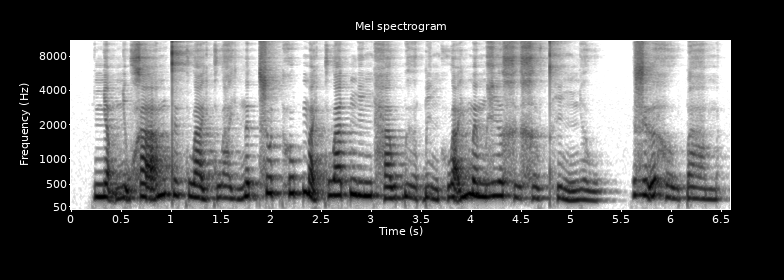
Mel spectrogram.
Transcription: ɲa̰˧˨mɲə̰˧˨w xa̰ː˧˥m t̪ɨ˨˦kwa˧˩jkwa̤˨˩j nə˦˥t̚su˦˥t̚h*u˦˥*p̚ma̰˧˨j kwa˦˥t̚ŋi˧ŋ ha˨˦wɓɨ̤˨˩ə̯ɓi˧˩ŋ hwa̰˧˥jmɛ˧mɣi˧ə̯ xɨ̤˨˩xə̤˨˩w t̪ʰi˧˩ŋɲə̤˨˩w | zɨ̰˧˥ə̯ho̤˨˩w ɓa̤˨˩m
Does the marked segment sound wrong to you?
no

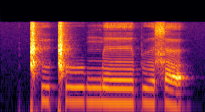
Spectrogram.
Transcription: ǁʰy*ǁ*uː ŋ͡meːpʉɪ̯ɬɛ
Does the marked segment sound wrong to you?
no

